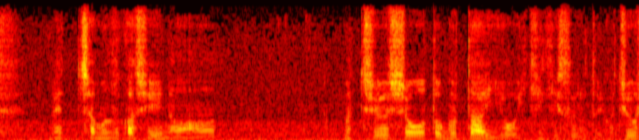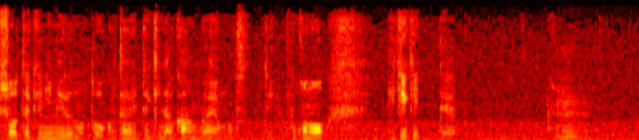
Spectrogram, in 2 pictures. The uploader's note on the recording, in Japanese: 車の中で収録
